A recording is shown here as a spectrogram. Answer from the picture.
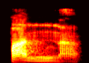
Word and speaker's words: Panna: is a Polish word Panna and because N is a sonorous consonant these two consonants should not be re-articulated but elongated so again the word is pronounced Panna the second example we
